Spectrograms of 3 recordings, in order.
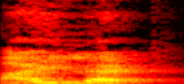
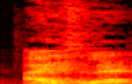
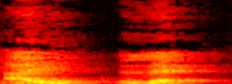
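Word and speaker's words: islet: अब यहां देखिए आई एस यल ई टी, तो आईलेट, आइसलेट नहीं, आईलेट।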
